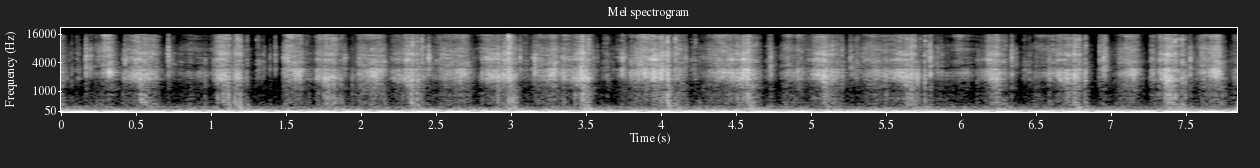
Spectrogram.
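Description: Long acrylic nails on both hands scratch a large, solid ice dome block. Quick, fairly steady strokes, about two per second, make a bright, raspy scraping over a constant low hum.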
